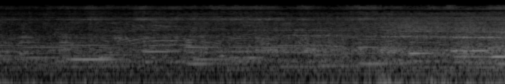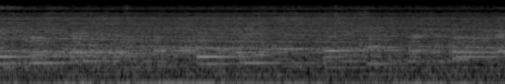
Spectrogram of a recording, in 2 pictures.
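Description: Taipei MRT Bannan line train pulling into the underground platform. A low rumble builds from about midway, with a faint whine falling in pitch as it slows, over short melodic music notes.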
